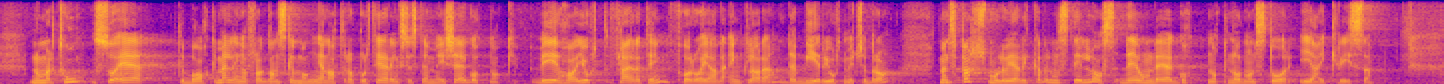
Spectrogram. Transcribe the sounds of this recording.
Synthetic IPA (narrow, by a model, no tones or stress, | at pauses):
nʊməɾt̪ʰuːsɔɛt̪ʰɪlbɑːkəmɛlːɪŋɑfɾɑɡɑnskəmɑŋːənɑt̪ɾʔɑpʊɾt̪ʰeːɾɪŋsʏst̪eːməɪçːəæɾɡɔt̪ːnɔk | ʋɪɦɑɾjʊɾt̪flæɪɾət̪ʰɪŋːfɔɾɔjæːɖə̰ʔɛŋklɑ̰ɾə̰d̪ɛblɪːɾjʊɾt̪mʏt͡ʃːəbɾɑː | mɛnspœʂmoːləʋɪɑliːkɑʋɛlmɔst̪ɪlːəɔsd̪ɛæʊmd̪ɛæɾɡɔt̪ːnɔkːnɔɾmɑnst̪oːɾɪæɪkʰɾḭːsə̰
